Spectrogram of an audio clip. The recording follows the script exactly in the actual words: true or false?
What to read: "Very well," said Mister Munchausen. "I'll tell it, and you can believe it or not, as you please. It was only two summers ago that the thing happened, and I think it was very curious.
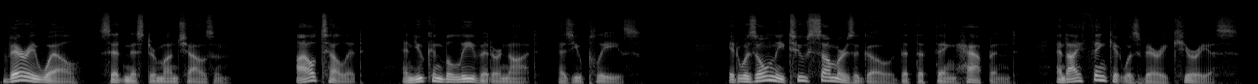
true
